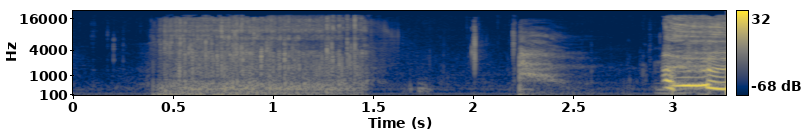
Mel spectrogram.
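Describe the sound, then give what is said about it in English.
A loud, wet slurp lasting about a second, followed by a couple of short clicks and then a sudden burst of a voice. “Okay, everyone who has missed my slurp takes, are you ready?”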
